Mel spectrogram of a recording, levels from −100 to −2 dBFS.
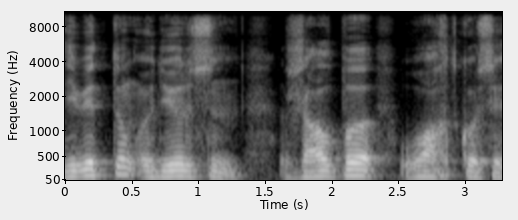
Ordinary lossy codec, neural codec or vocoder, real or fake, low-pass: none; none; real; 9.9 kHz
